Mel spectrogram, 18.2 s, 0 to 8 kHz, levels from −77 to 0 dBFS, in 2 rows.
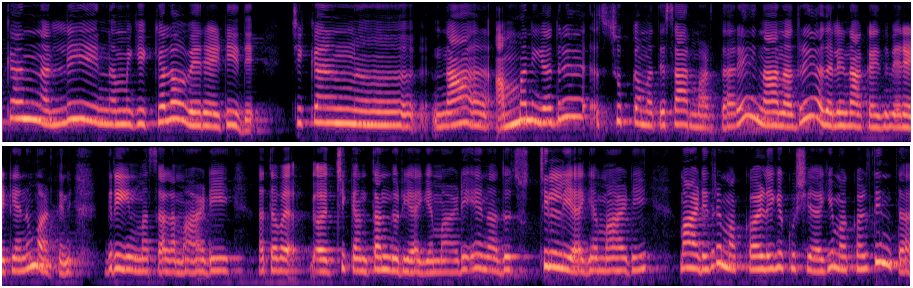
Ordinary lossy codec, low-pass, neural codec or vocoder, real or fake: none; none; none; real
